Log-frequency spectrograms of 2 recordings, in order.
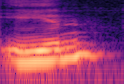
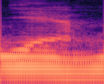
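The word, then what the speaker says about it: Yến: birds you know like Ian Ian is common too Ian y n okay so not Yan no Ian Ian is the name of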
